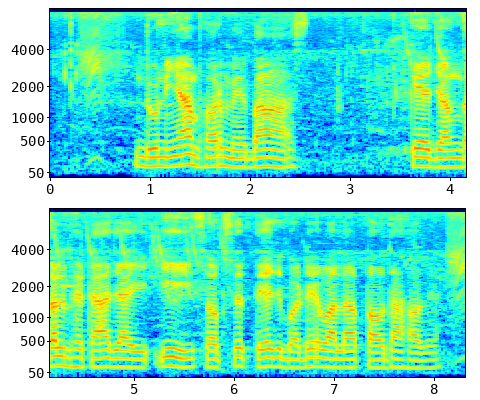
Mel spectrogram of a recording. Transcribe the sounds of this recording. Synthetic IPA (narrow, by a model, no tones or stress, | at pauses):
d̪ʊnijabʱəɾmẽbãːs | ked͡ʒə̃ŋɡəlbʱeːʈad͡ʒaːiiːsəbset̪eːd͡ʒbəɽ̤ʱeʋaːlapaːd̪ʱaɦoːʋeː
